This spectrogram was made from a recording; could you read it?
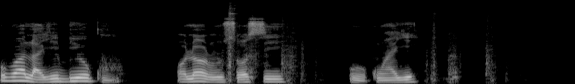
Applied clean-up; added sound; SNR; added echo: neural mask model RNNoise.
